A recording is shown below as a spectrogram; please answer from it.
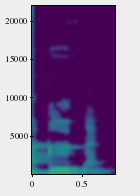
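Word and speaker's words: talk: L silent है ये टॉक मैंने बताया था इसमें एल साइलेंट है टॉक वक ए के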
